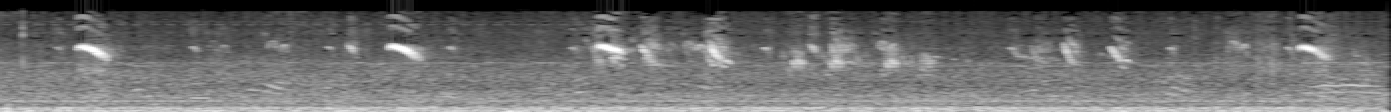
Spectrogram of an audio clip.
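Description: A bird gives sharp, high chirping calls at irregular intervals while being pulled from a nest gourd during research tagging, heard over steady low background rumble and nearby activity.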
